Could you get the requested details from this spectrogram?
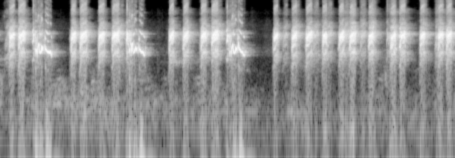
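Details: Sooty-headed bulbul used for luring and training birds: three bursts of quick scratchy chatter, each ending in a slurred falling whistle, split by short silences.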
